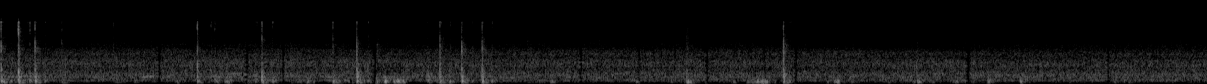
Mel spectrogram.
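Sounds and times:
computer keyboard typing: 0.0 - 5.0, 7.7 - 8.5.

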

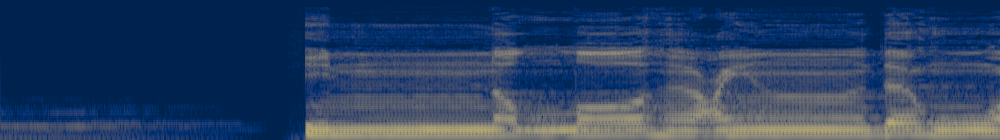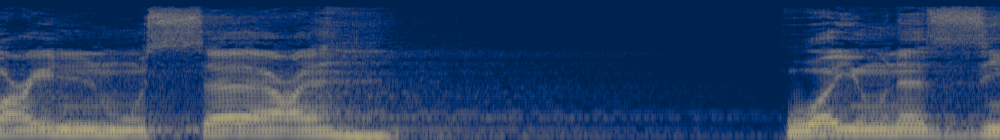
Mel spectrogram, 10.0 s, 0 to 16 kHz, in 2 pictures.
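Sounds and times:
chanted recitation with echo: 1.5 - 10.0.

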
